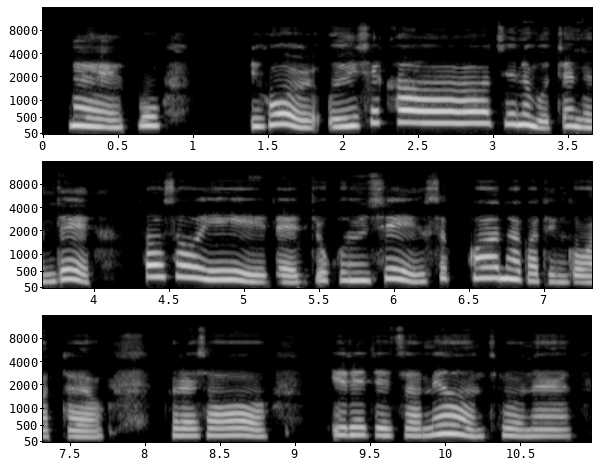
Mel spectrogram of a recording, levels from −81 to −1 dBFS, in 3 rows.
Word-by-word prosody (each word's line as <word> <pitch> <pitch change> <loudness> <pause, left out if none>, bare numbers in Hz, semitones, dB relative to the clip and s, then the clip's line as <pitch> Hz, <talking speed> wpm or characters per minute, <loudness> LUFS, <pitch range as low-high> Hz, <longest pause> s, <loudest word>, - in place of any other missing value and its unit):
네. 235 -5 +3
뭐 260 0 +1 0.6
이걸 245 -3 +2
의식하지는 330 +3 +3
못했는데 225 +3 -1 0.4
서서히 285 - +2
이제 190 -1 -3
쪼끔씩 235 -1 -2
습관화가 295 -3 0
된 200 -2 -9
것 190 0 -2
같아요. 175 -2 -3 0.4
그래서 205 -1 0 0.4
예를 225 0 0
들자면 210 +1 0
저는 190 -2 -4
235 Hz, 220 characters per minute, -23 LUFS, 200-285 Hz, 0.6 s, 네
